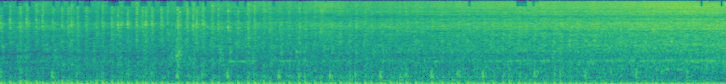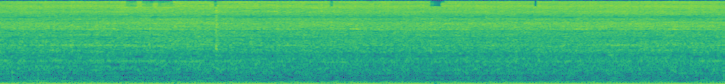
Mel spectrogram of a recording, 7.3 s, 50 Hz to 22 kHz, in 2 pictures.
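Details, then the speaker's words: Vintage street machine "Jezebel" V8 just started, with an oil leak from a suspected broken oil pressure sender, not yet warmed up: a few light ticks, then a steady, even low burble with no misses or hunting; normal idle. "That's how it's supposed to run. Oh, turn signals on. So much better. 10 times better."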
